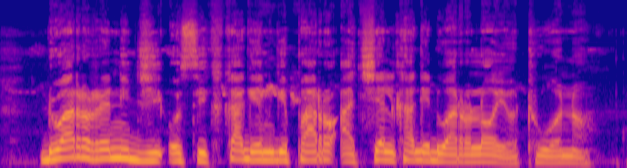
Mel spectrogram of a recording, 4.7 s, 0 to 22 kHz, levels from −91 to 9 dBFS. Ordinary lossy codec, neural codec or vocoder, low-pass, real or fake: none; none; none; real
